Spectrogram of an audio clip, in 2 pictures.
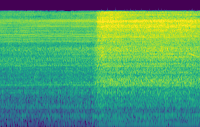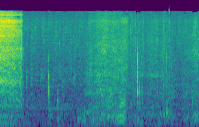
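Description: A power drill bores a hole through the centre of a homemade gravity water filter lid over a scrap board, one steady loud whine of about two seconds followed by quieter handling clatter.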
